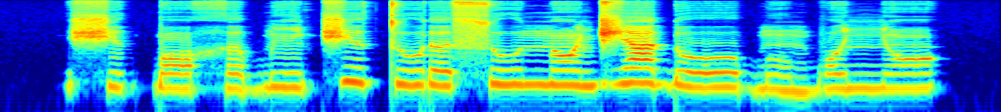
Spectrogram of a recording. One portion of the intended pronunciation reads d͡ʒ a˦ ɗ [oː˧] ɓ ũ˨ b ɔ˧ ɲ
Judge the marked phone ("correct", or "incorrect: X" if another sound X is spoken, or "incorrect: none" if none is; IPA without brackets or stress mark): correct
